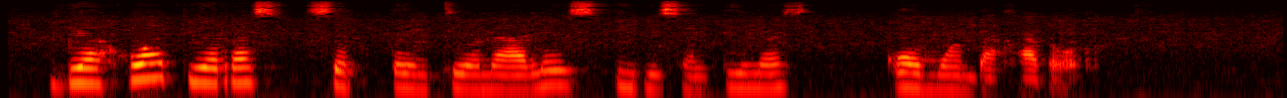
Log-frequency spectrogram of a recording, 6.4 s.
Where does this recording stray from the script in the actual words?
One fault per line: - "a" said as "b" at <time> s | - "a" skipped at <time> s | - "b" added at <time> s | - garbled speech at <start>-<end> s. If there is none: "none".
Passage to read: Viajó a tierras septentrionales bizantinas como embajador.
- "y" added at 3.1 s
